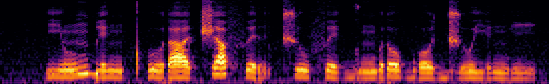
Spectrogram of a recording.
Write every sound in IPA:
j ũ˨˦ ɡ͡b e˨ ŋ pʰ u˨ ɾ a˨ t͡ʃ a˦ f ɪ˨ r t͡ʃ u˨ f e˨ ɡ ʊ˨ ŋ ʊ˦ ɾ o˨ b o˨ d͡ʒ u˨ j ɪ˨ ŋ ɾ i˨

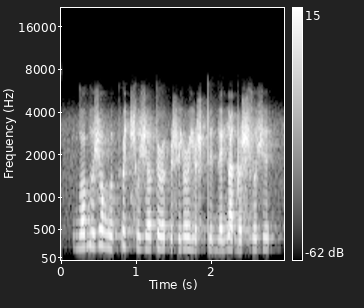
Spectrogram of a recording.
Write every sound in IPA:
d̪ ɔ d̪ ʊ ʒ ɔ ɦ ʊ t̪ʰ ə˞ t͡ɕʰ ʊ ʒ ʌ t ə˞ θ ɪ ʂ j ə˞ j ə ʂ t̪ ɪ d̪ ɛ nʲ ə˞ dˤ ɪ ʂ z ʊ ʃ ɪ

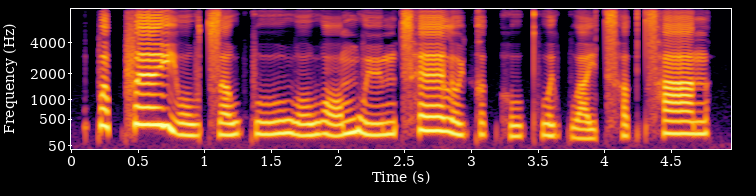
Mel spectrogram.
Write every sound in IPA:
p ɐ˥ p̚ f ɛː˥ j o˨ w t͡s ɐ˨˧ w k uː˨˧ w o˨˧ w ɔː˨˥ m w yː˨˧ m t͡sʰ ɛː˥ l ɵ˧ ɥ k ɐ˧ k̚ h uː˨˧ kʷʰ ɐ˧ j kʷ aː˨ j t͡sʰ ɐ˧ k̚ t͡sʰ aː˥ n

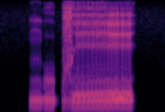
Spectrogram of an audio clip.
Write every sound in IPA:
ŋ uː ʔ v eː

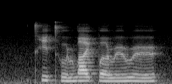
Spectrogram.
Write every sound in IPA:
t̪ʰ i˥˩ t̪ʰ u˨˩ ɻ w a˥ ɪ̯ p ɤ˨˩ ɻ ɻ̩˧˥ ɻ ɻ̩˨˩˦

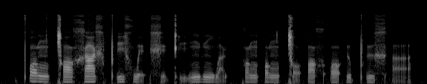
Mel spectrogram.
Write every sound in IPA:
pʼ ɔ ŋ ǀ ɒ x a x pʼ i x w ḛ ʔ x ḛ kʼ ḭ ŋ ɨ ŋ w a̰ kː ɒ ŋ ʔ ɔ ŋ ǀ ɔ̰ ʔ ɒ x ʔ ɔ ʔ ɨ pʼ ɨ x ʔ a̰

